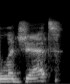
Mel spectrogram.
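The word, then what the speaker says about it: Lletget: a um a ball played over to sebastian legette as i've been told is how to pronounce his name um on the play hector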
